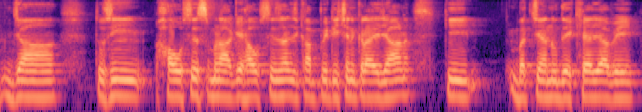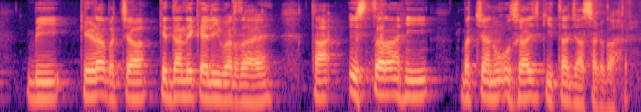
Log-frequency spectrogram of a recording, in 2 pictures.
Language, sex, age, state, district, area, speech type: Punjabi, male, 30-45, Punjab, Rupnagar, rural, spontaneous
